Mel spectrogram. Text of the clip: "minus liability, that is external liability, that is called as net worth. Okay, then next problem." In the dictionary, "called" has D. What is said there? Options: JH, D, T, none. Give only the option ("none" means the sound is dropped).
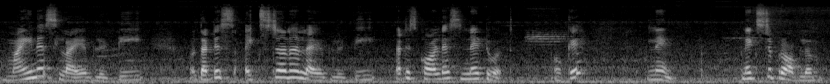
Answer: D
